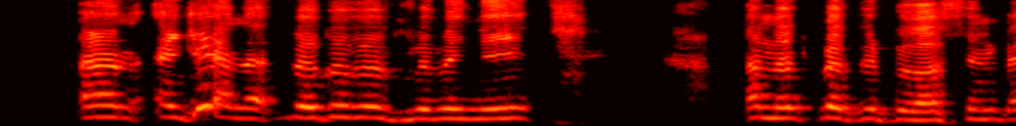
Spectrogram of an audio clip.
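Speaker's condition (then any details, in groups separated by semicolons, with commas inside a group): Cerebral palsy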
